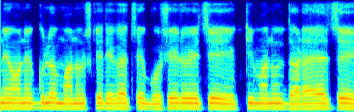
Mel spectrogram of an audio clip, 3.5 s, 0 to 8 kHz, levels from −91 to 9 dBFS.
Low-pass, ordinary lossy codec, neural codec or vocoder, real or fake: 7.2 kHz; Opus, 16 kbps; codec, 24 kHz, 3.1 kbps, DualCodec; fake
